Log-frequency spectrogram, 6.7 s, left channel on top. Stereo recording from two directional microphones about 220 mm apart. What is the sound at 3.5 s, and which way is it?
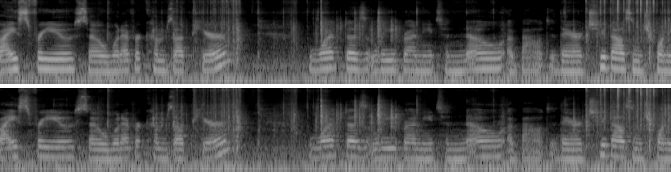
Speech, 50° left (ahead or behind).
